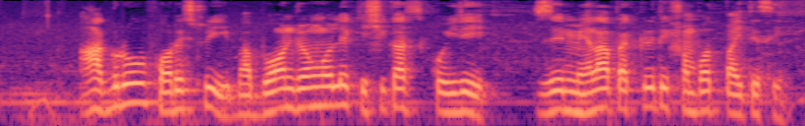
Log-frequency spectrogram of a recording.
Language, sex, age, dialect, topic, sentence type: Bengali, male, 18-24, Western, agriculture, statement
